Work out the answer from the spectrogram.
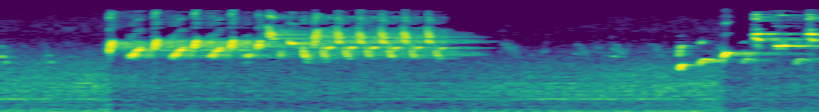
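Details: European goldfinch song to stimulate the female to mate and build a nest: a quick series of about fifteen tinkling twittered notes, a pause, then rising chirps and a few high notes.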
